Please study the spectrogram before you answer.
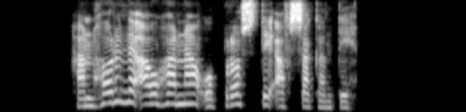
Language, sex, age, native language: Icelandic, female, 40-49, Icelandic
